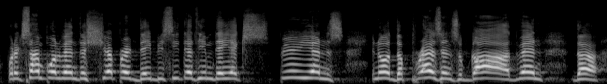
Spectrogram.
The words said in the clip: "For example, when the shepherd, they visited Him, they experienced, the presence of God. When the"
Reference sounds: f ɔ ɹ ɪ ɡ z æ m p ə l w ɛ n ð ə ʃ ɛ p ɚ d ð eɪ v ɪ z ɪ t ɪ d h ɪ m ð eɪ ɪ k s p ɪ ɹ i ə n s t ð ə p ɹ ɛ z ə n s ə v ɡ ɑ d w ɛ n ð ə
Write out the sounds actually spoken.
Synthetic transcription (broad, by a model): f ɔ ɹ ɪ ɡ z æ m p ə l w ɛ n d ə ʃ ɛ p ɚ d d eɪ b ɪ s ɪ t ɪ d h ɪ m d eɪ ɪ k s p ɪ ɹ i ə n s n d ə p ɹ ɛ z ə n s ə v ɡ ɑ d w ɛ n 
